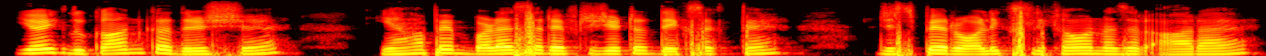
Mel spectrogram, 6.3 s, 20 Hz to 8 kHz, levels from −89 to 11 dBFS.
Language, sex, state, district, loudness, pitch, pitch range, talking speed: Hindi, male, Jharkhand, Ranchi, -15 LUFS, 165 Hz, 155-180 Hz, 220 wpm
